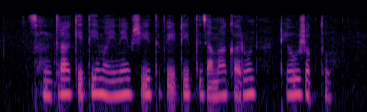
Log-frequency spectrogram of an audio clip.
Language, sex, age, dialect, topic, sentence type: Marathi, female, 56-60, Varhadi, agriculture, question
